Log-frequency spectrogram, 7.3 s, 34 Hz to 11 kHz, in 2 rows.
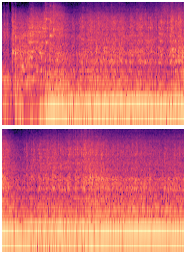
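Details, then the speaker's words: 1967 Pontiac Firebird open-header V8, sitting for years, with the fuel pump lines corrected and idle turned up: an unsteady, stumbling idle with irregular pops, yet it revs and runs well; rough idle, owner doubts the carburetor. "hair motor sounds healthy as can be when revving and running good it just don't like to to idle"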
